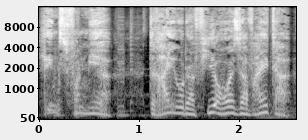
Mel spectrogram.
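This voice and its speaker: A man voicing a frightened teenage boy detective who stammers in a hushed voice. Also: high voice, normal speed, creaky, faint music behind, voice pushed up.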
